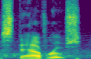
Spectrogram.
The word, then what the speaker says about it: Stavros: Vancouver, and he says all of his Canadian family does call him Stavros. There's no such thing as a short A in Canada.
